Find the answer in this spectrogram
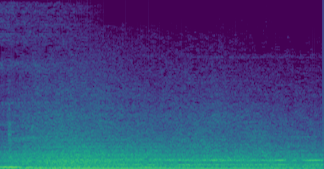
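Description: Eerie background music holding a steady low drone note, with a faint higher tone coming in about halfway through.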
